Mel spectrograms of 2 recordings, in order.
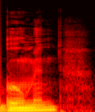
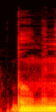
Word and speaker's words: Boomin: If you don't know Boomin, Boomin is another nickname. But this one was given to me by a college friend. And, you know, Boomin rhymes with Newman.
